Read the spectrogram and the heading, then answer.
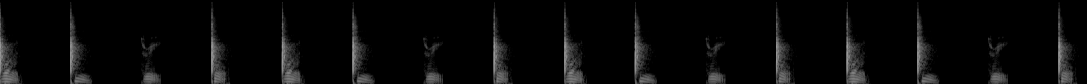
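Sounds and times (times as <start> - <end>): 
clapping: 0.0 - 0.9, 2.1 - 3.8, 5.0 - 6.6, 7.8 - 9.4, 10.6 - 10.8.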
